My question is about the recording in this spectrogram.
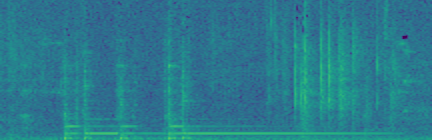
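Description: Acoustic guitar: the same high note plucked three times about half a second apart, the last one left ringing for a couple of seconds.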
